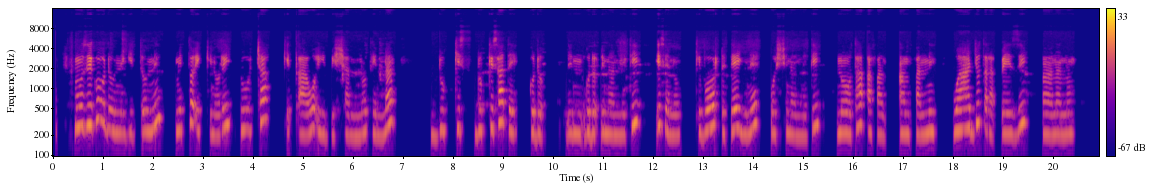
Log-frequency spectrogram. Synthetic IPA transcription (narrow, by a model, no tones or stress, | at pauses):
muːzɪkʼʊːd̪unːɪɡɪd̪ːɔnːɪ | mɪt̪ːɔʔɪkʰːɪnɔɾɪd̪uːt͡ʃːɐ | kʼɪt̪ʼːaːwɔʔiːbɪʃːɐnːɔt̪ɛnːɐ | ɪ | d̪ʊkːɪsɐt̪ɛ | ɡd | ɡɔd̪ɔʔɪnɐnːɪt̪ɪ | ʔɪsɛnɔ | kʼɪbo̞ːɾd̪ɛfe̞ːjɪnɛ | wɔʃːɪnɐnːɪt̪ɪ | noːt̪ɐfɐ | ɐɱfɐnːɪ | waːd͡ʒʊt̪ʼɐɾɐpʼːe̞ːzɪ | maːnɐnːɔ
